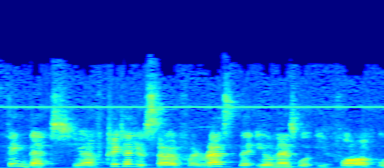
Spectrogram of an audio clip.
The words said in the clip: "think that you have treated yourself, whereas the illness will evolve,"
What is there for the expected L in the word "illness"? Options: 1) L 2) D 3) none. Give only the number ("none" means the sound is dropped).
1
